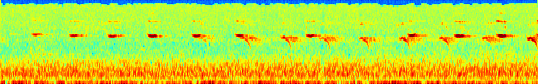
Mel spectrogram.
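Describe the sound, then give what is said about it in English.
Male bird giving flight calls: a steady, rapid series of many short, high chips above a constant rumbling background. “And the male behind her giving flight calls.”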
